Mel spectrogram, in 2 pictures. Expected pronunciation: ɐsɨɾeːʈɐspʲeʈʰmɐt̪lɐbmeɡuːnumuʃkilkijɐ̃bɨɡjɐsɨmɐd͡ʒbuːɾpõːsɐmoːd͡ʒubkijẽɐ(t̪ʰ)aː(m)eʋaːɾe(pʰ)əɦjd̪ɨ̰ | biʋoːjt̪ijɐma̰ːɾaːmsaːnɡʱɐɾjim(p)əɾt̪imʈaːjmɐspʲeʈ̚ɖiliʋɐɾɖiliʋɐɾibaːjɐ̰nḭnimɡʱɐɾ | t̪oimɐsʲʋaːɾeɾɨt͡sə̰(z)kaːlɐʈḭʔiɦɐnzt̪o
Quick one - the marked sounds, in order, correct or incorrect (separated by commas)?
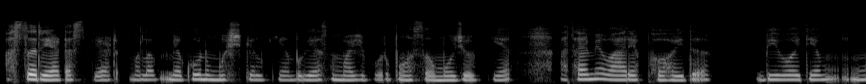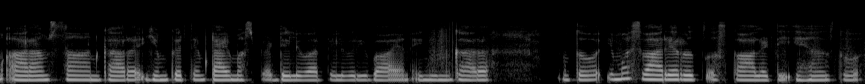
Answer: correct, correct, correct, incorrect, incorrect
